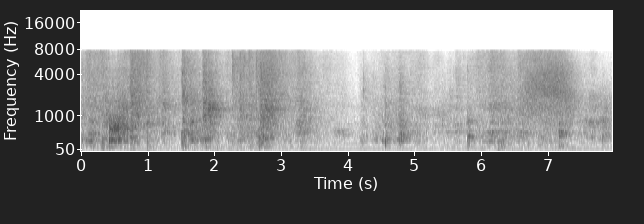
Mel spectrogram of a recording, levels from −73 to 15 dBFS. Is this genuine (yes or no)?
yes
